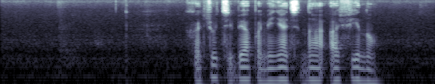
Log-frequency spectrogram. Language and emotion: Russian, neutral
